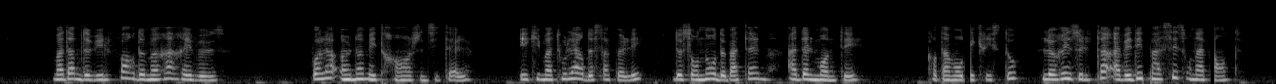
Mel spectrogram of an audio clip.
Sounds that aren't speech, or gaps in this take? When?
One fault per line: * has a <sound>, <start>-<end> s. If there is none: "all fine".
* has a dropout, 9.6-9.7 s
* has a dropout, 12.1-12.1 s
